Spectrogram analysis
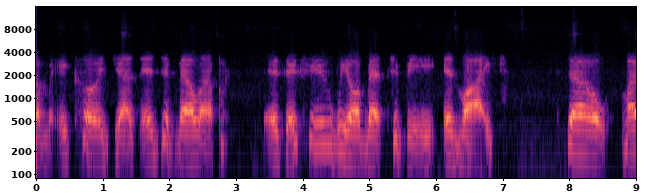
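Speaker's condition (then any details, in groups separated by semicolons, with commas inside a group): Cerebral palsy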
